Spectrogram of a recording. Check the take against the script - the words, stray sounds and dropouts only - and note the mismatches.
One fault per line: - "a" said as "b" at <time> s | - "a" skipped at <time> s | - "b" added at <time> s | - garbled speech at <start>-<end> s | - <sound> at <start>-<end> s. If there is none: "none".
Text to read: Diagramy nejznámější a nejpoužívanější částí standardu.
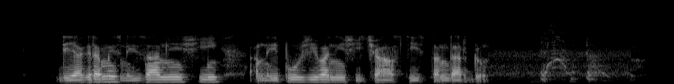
- cough at 5.3-6.2 s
